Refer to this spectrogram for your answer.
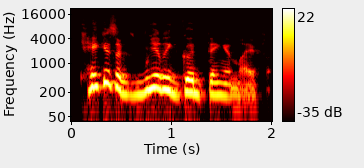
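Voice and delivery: normal talking voice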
